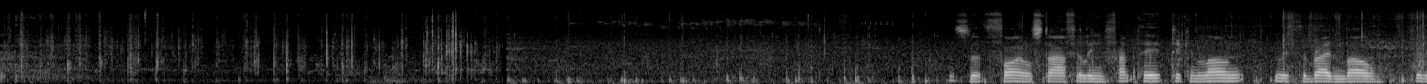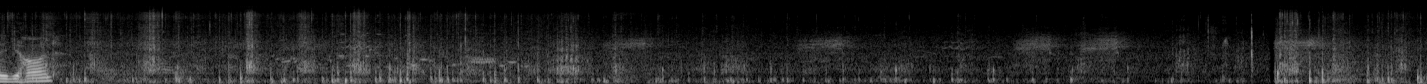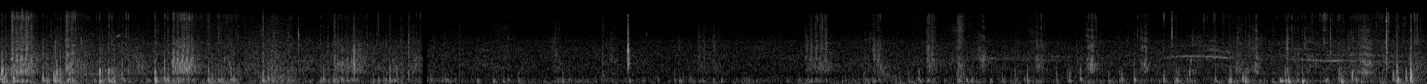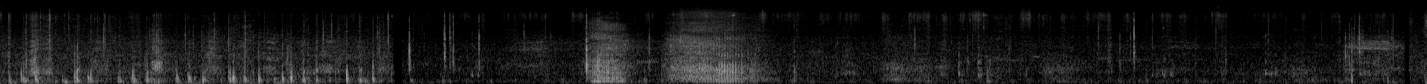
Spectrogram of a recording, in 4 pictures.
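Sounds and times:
horse hoofbeats on dirt: 0.0 - 57.0.

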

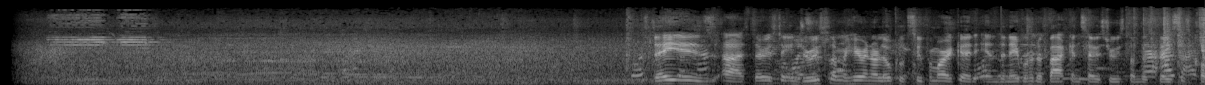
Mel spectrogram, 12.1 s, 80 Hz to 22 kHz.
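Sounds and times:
road traffic: 0.1 - 12.0.

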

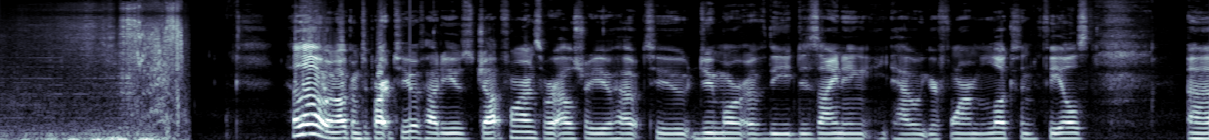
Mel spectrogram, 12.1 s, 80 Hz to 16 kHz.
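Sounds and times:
glitchy electronic sting with bass: 0.0 - 1.9.

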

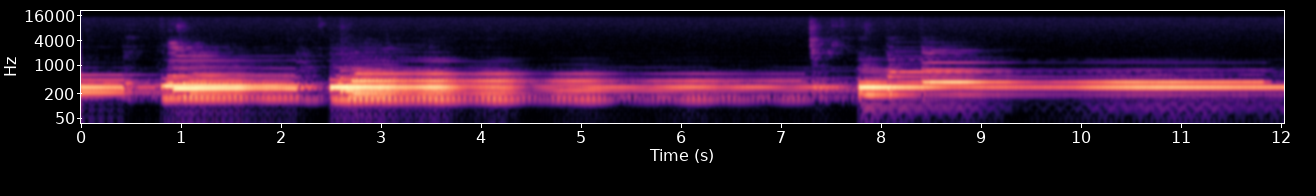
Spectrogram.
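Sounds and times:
electric guitar chord ringing: 0.0 - 12.0.

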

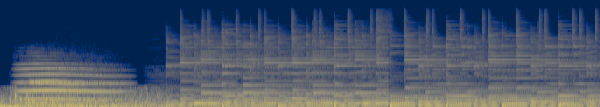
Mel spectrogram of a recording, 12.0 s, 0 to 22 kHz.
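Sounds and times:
low underwater rumble: 0.0 - 3.8
long whale call: 0.2 - 3.0.

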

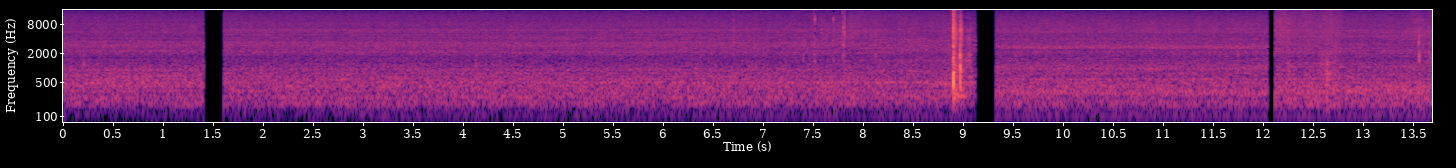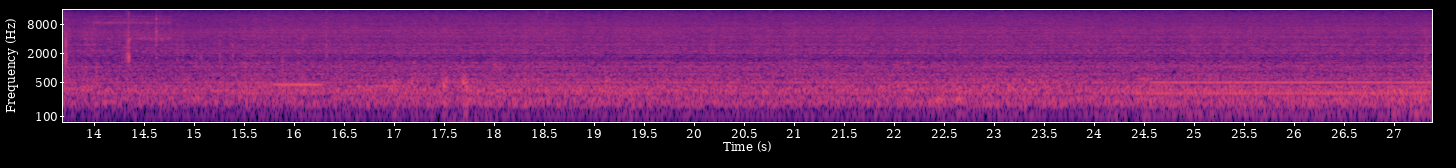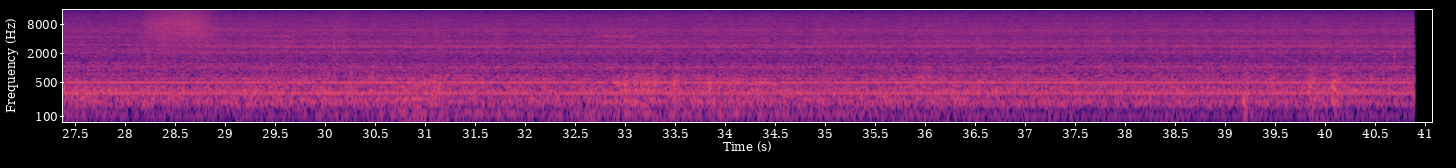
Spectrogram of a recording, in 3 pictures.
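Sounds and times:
train carriage rumble and hiss: 10.8 - 37.4, 39.1 - 40.3
brief hiss: 28.2 - 29.0.

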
